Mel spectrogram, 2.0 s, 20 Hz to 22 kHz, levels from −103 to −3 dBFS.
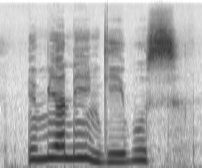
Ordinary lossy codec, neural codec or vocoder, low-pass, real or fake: none; vocoder, 44.1 kHz, 128 mel bands, Pupu-Vocoder; 19.8 kHz; fake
